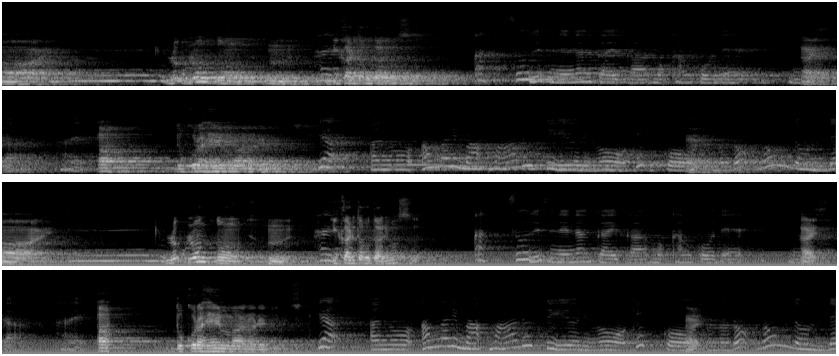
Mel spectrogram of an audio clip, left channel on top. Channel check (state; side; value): noise; right; hum, 8 dB below the sound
